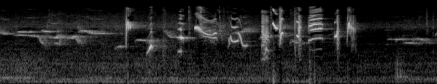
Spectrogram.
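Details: Oriental magpie-robin singing in forest-voice style for daily caged-bird training. Drawn-out high whistles lead into a quick string of sharp, clipped notes and slurred whistles, before a short pause and a final faint whistle.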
